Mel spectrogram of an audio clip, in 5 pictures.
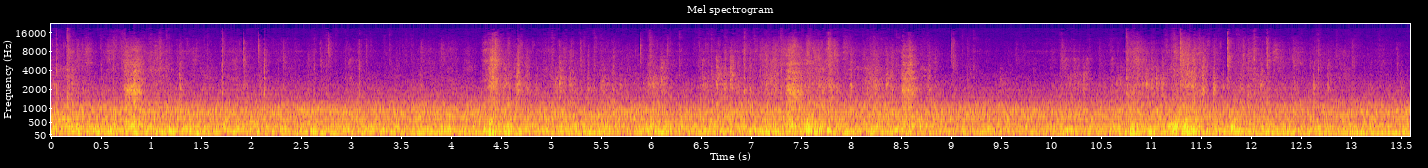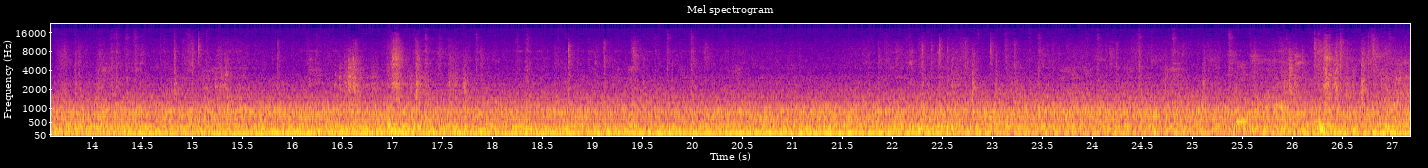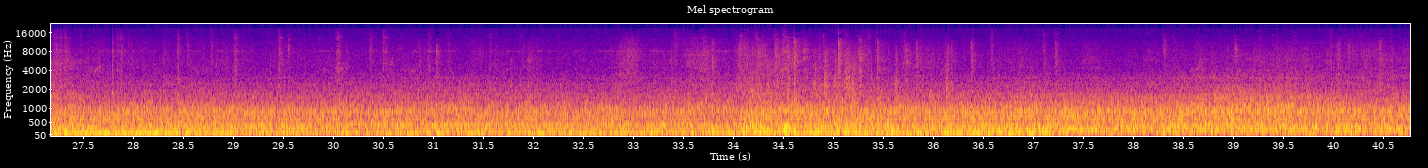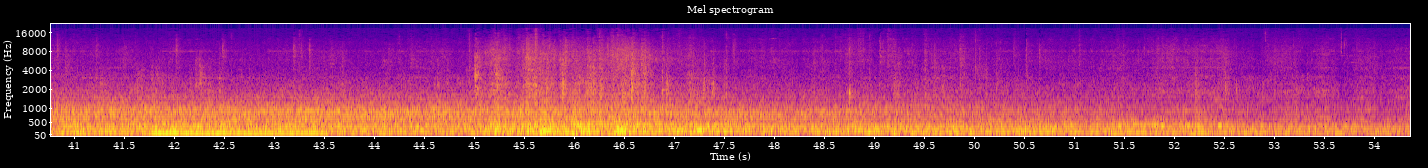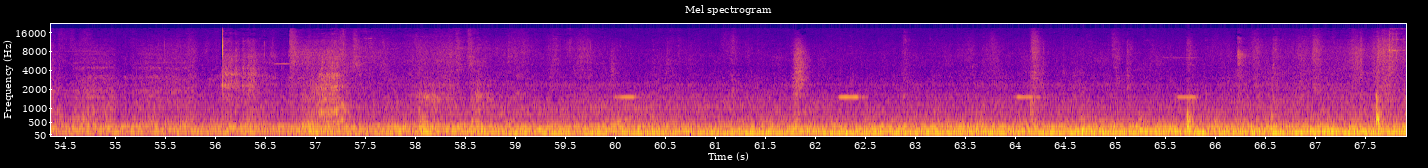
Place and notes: In a articulated bus from Valkenswaard to Eindhoven
Valkenswaard, The Netherlands, February 2012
